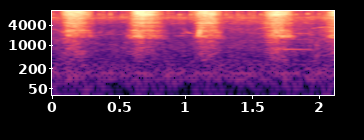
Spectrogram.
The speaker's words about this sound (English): Oh, it's a tractor. See it coming this way? On on a cart that looks like it's filled with hay. Yep, they're going on a hayride.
